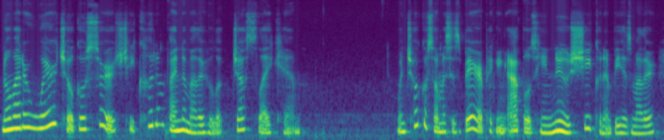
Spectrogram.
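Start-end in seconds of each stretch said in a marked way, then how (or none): none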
